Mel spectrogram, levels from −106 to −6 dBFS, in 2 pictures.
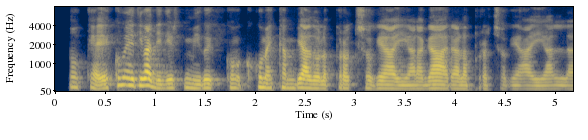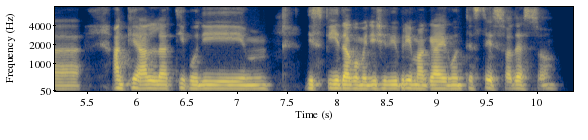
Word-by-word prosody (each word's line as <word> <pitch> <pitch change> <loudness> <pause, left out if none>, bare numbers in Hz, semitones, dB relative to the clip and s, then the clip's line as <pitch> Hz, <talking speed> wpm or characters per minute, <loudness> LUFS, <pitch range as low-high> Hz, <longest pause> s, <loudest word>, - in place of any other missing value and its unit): Okay, 170 -1 0
e - - -1
come 245 -1 +3
ti 235 - +2
va 235 - +10
di 140 - 0
dirmi 145 0 -2
che 145 +1 -1
co 150 -2 -5
c - - -17
com'è 165 -4 +1
cambiato 150 -3 +3
l'approccio 135 +1 -4
che 135 +1 0
hai 125 -1 +2
alla 125 0 -1
gara, 125 0 +3
l'approccio 120 0 -7
che 120 0 -9
hai 115 -1 -4
al 115 -1 -5 0.3
anche 145 +1 +1
al 130 -1 +3
tipo 130 -2 -3
di 125 -1 -1
mhmm, 125 +1 -3 0.3
di 135 - -2
sfida, 135 0 +2
come 125 -1 +1
dicevi 130 +1 0
prima, 135 -3 +1
che 130 - 0
hai 125 -1 +3
con 125 0 -1
te 130 +1 -10
stesso 125 - -2
adesso? 125 -1 -4
130 Hz, 215 wpm, -23 LUFS, 125-140 Hz, 0.3 s, va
